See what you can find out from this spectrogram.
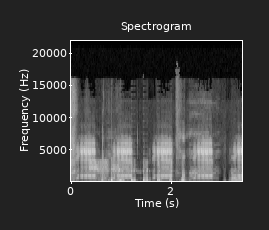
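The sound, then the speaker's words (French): A ewe bleats repeatedly, a string of loud, quavering calls with brief gaps between them and no voices. “Un petit coup de brebis.”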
